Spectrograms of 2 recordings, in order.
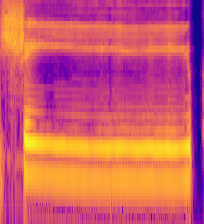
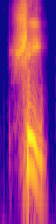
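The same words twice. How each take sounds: First: The vowel is held long and drawn out. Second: The vowel is cut short and clipped. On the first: The speaker calls it wrong. "We don't say sheep, right? We cannot sustain the sound as long as we want to" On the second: The speaker calls it right. "We have to shorten it. We have to clip it"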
